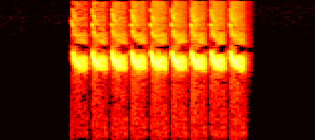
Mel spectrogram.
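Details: Greenfinch song phrase from a tutor recording for educating caged birds: nine sharp, evenly spaced high notes in a short rolling burst, clean and free of background noise.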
